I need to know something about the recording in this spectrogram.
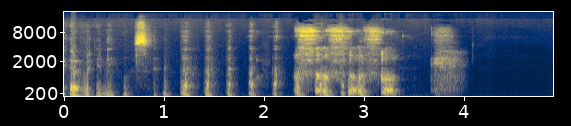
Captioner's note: Ketawa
